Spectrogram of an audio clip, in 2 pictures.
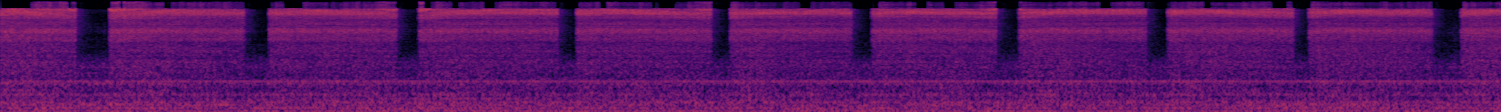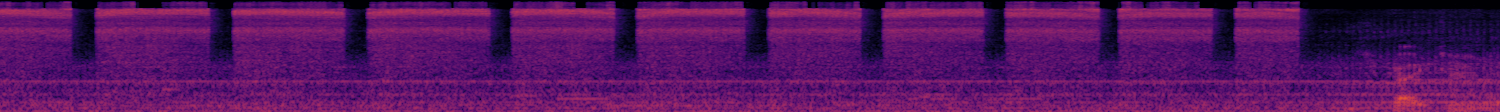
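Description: Airbrush spraying paint onto an HO scale model restaurant building, a steady close hiss broken into regular short bursts about every half second, ending with a brief rougher blast.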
